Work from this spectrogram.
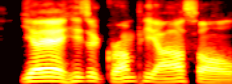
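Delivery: plain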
